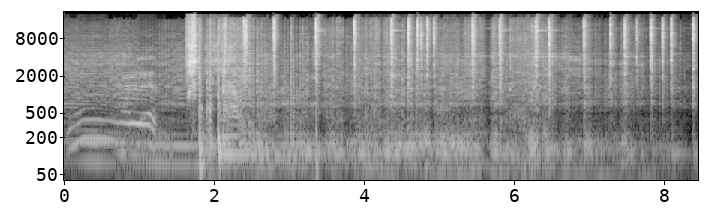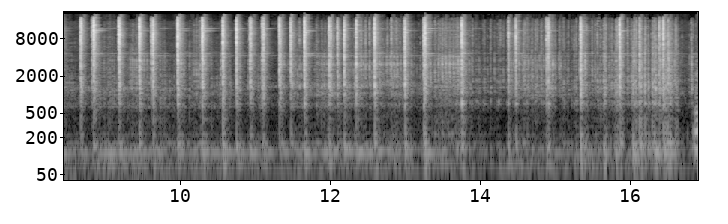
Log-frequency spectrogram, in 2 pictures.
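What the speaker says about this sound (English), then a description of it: "here we go with the final battle. 3, 2, 1, let it rip." Beyblade Burst QuadDrive spinning tops launched into a stadium after a loud opening burst, followed by a rapid, irregular run of sharp metallic clacks and clashes over a steady whirring hum, close and fairly loud.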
